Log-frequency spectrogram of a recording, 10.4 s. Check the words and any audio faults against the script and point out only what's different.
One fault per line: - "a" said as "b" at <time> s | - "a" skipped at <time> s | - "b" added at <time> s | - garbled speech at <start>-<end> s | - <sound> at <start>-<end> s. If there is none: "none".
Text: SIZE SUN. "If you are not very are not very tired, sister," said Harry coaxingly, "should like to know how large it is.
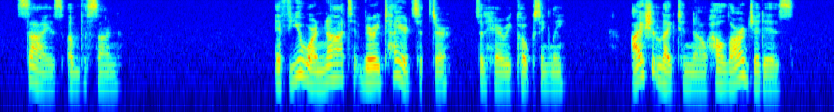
- "OF THE" added at 0.8 s
- "are not very" skipped at 4.8 s
- dropout at 5.3-5.4 s
- "I" added at 7.9 s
